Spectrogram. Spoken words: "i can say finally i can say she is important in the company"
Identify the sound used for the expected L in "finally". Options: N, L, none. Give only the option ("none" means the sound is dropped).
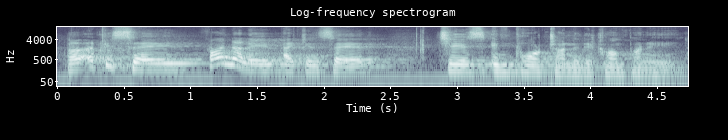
L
